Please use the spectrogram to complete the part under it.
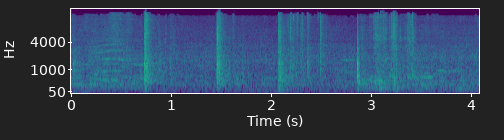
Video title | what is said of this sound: [World Theme Travel] Islands of the Wild, Lombok and Bali Part 3 | you can hear the crisp sound coming from the skin as a sign that the oil has been completely drained out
